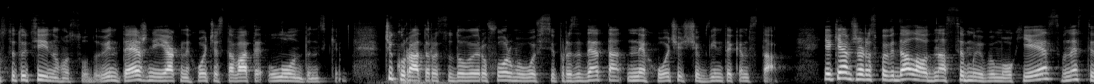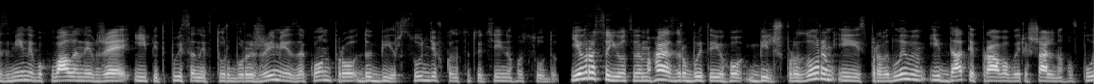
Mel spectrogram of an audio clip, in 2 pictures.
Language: Ukrainian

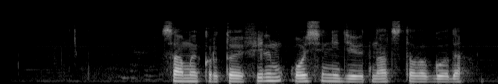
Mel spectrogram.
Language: Russian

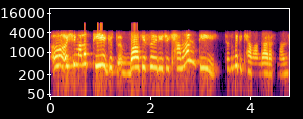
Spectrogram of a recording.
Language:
Kashmiri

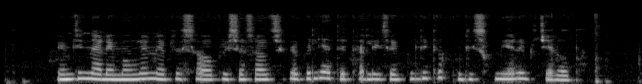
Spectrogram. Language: Georgian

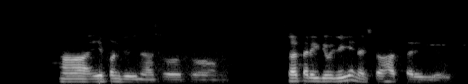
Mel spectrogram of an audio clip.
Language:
Gujarati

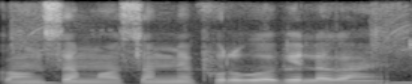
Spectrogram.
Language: Magahi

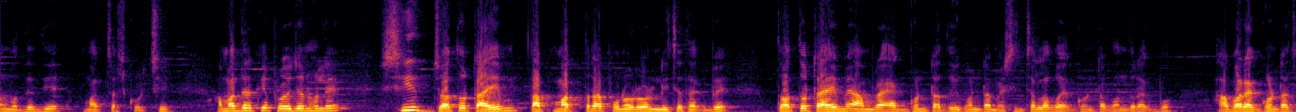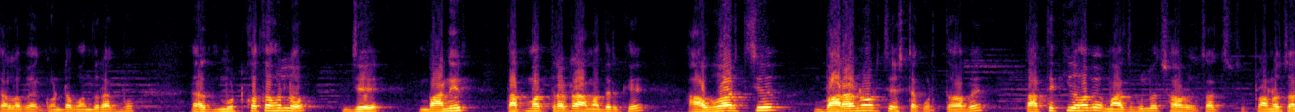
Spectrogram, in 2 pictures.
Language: Hindi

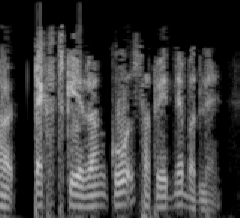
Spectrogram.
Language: Hindi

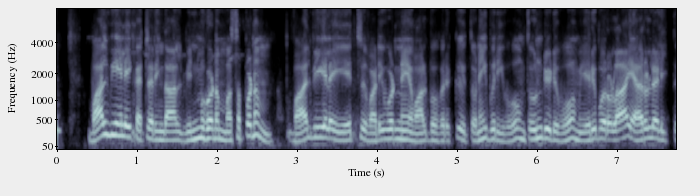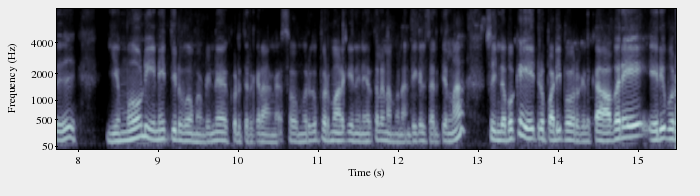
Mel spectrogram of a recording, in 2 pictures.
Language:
Tamil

